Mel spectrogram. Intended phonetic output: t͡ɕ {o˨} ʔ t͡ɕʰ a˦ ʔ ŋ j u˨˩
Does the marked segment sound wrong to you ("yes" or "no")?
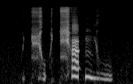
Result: no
